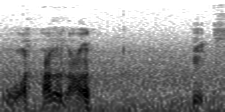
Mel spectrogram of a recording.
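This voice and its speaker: A man's voice: takes it slowly, fairly bright tone, lo-fi sound, slight background noise. A man chipping in as a co-host with casual, provocative, teasing remarks. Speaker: co-host interjecting. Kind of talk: casual banter.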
